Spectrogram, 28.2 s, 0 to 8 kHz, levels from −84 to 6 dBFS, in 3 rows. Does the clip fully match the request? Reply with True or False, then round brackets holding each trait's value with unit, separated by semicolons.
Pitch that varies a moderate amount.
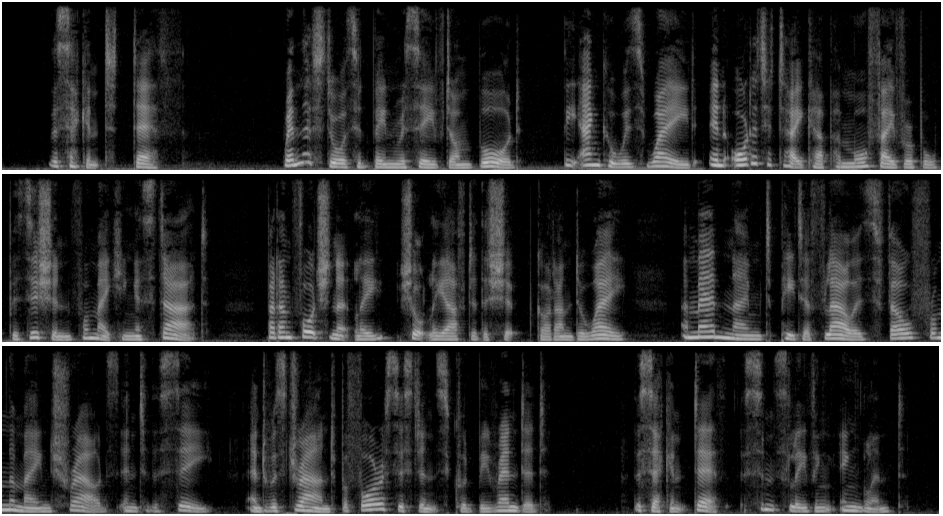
False (5.8 semitones)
